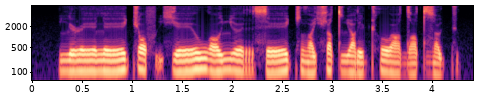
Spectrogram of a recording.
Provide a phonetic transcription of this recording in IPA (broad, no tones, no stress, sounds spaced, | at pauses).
ʎ ɘ ɭ eː l eː c ɔ f ḭ ç eː w ɔ ʎ ɘː r s eː c ðˤ ɘ ç u tˤ ʎ ɔ ɾ i ʈʰ oː dˤ e tˤ z u c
